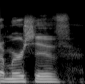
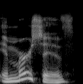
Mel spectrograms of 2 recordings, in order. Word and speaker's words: ImmersAV: and I must say it's pronounced just like the word immersive but it's spelled i-m-m-e-r-s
